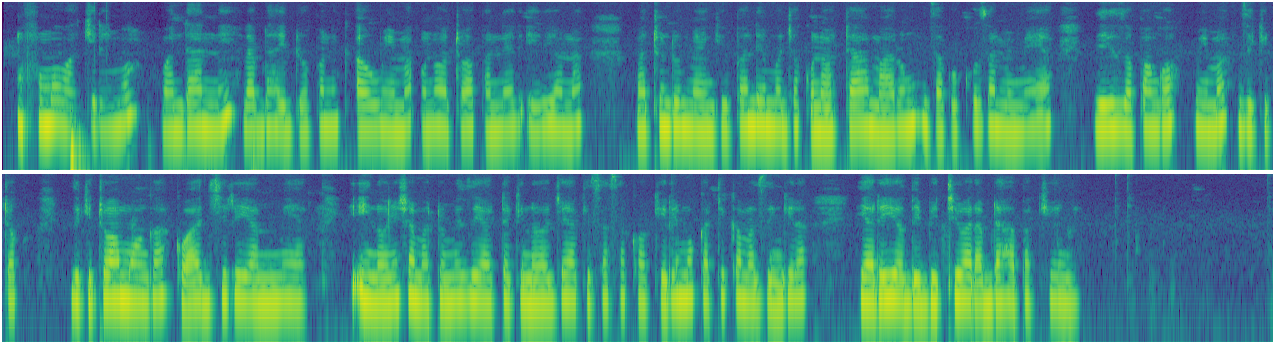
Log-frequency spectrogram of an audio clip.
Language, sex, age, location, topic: Swahili, female, 36-49, Nairobi, agriculture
